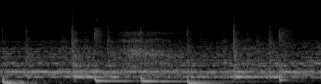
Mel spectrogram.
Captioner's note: sighs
